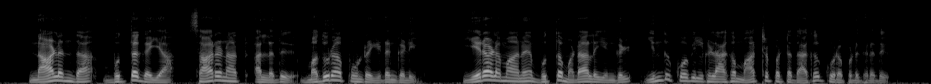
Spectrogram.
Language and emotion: Tamil, neutral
